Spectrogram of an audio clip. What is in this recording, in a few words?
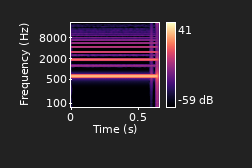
ORG, Farfisa Clarinet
